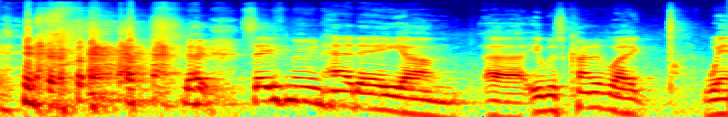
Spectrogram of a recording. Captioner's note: laughing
